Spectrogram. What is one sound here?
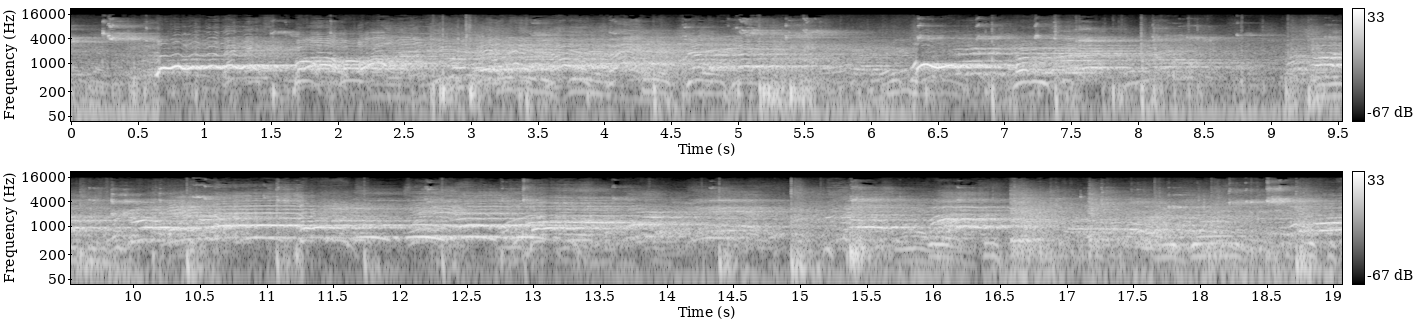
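Sneakers squeak sharply on a hard floor.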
